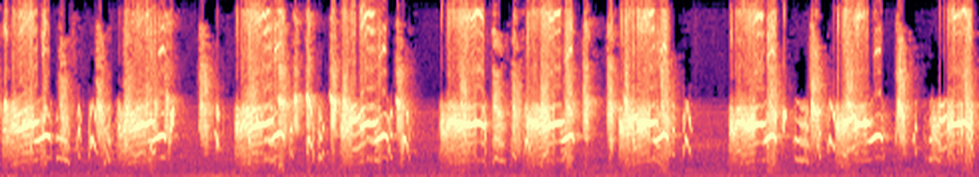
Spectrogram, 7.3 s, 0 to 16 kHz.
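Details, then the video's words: Crested jay: shrill bursts of chattering notes with upswept whistles, about one per second, grouped with short pauses. "Suara MP3 burung sogon kamade"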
